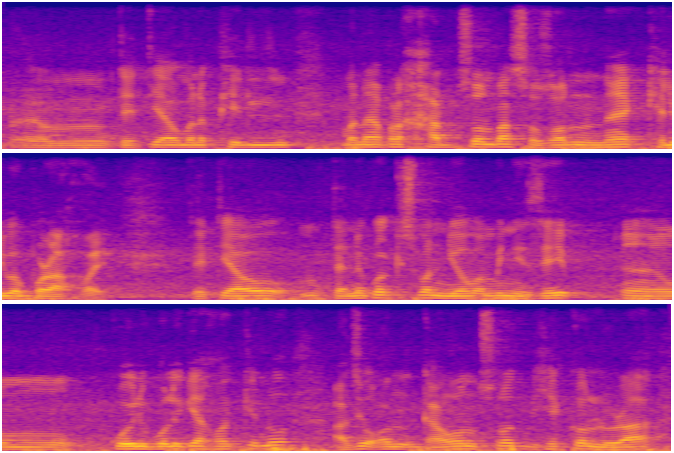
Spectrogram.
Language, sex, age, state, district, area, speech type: Assamese, male, 30-45, Assam, Jorhat, urban, spontaneous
